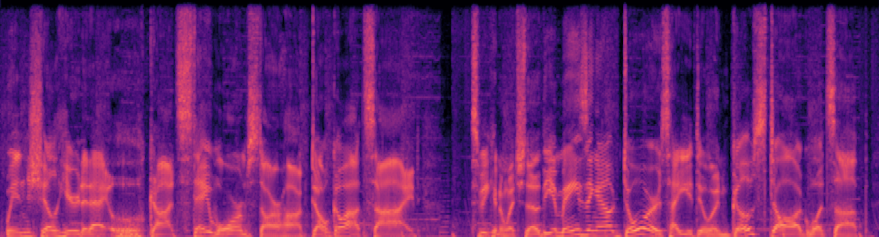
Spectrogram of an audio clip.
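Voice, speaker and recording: A chatty male streamer in his thirties, a little congested. His voice is bright and forceful, and soft music plays in the background. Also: very animated, a little slow. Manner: chatty, swings from upbeat shout-outs to low mumbling. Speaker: livestreamer. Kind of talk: casual livestream chat greeting viewers.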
